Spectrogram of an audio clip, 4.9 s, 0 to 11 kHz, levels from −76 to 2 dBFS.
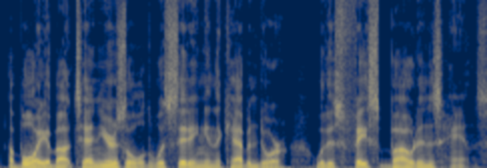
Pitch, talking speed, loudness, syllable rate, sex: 105 Hz, 235 wpm, -18 LUFS, 5.2 syllables/s, male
